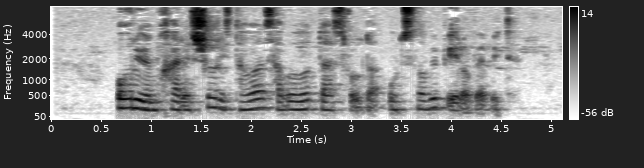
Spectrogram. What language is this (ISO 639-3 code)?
kat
